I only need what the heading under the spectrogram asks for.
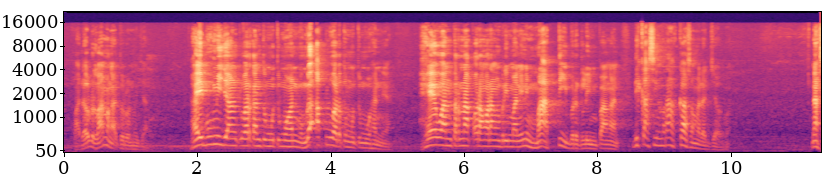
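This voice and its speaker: A man preaching at a mosque, telling a story with animation and often turning to speak straight to the people listening. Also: high voice. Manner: animated storytelling, acting out quoted voices; addresses listeners directly and often. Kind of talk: mosque sermon.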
